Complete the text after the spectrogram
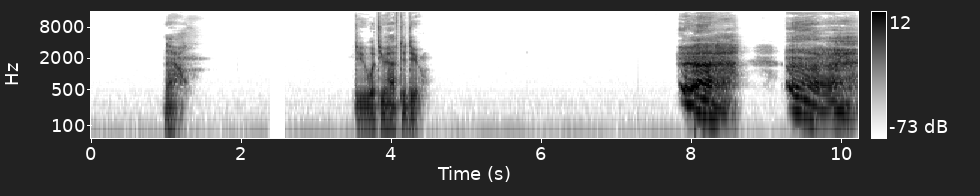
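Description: A young man speaks close to a microphone, in short dramatic phrases with pauses.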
